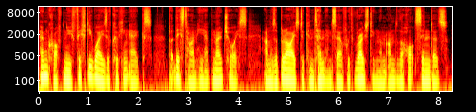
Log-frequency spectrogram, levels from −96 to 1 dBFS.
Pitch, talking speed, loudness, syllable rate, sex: 100 Hz, 195 wpm, -20 LUFS, 5.0 syllables/s, male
